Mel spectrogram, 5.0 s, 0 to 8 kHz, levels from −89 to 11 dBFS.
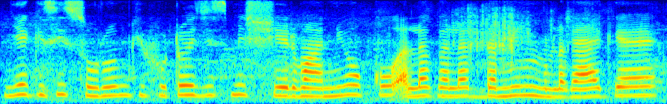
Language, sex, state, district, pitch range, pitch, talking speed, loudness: Hindi, female, Uttar Pradesh, Lalitpur, 240-265 Hz, 255 Hz, 190 wpm, -18 LUFS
